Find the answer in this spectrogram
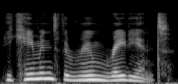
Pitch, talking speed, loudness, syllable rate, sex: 205 Hz, 200 wpm, -14 LUFS, 4.8 syllables/s, female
